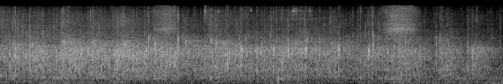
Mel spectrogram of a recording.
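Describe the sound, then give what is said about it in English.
An audience claps steadily and fairly loudly for about five seconds in applause for volunteers, the dense patter of many hands holding even before easing off slightly at the end. “Give our amazing volunteers a round of applause.”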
